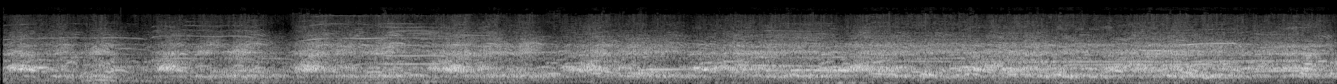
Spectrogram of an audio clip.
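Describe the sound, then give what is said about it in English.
A huge crowd of Eagles fans chants in unison in the opposing team's NFL stadium, 100 miles away, in a rainstorm, as Hurts walks out after the victory, a dense roar of voices rising and falling in a steady rhythmic cadence, loud and sustained throughout. “And you could tell by this chant. Listen.”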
